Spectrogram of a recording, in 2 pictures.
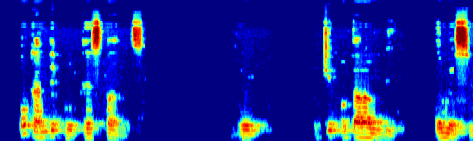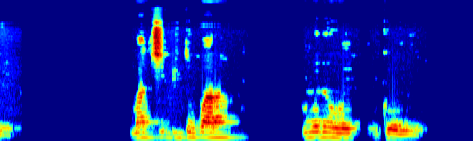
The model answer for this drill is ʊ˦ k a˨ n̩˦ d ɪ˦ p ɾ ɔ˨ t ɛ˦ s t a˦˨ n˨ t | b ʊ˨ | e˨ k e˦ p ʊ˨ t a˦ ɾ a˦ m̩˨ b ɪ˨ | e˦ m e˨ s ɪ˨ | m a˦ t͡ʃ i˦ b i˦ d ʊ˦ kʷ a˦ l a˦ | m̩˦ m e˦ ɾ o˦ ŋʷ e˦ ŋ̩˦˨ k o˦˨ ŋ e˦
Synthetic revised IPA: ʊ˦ k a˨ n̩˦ d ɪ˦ p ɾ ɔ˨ t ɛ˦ s t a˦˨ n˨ t | b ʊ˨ | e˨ k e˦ p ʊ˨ t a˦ ɾ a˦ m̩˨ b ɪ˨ | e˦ m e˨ s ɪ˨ | m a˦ t͡ʃ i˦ b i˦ d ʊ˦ kʷ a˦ ɾ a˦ | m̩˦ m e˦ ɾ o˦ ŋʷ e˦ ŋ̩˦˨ k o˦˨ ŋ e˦

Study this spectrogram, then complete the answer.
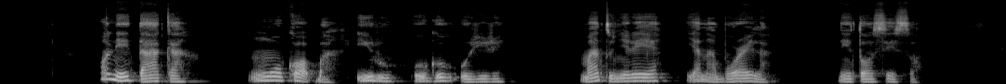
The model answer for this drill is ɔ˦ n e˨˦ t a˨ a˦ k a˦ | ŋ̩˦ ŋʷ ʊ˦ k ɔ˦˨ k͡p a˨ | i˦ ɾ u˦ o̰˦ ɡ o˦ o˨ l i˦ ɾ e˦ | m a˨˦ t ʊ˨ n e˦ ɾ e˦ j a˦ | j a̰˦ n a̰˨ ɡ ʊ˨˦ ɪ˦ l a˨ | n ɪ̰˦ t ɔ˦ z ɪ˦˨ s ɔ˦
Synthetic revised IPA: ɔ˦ n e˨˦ t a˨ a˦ k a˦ | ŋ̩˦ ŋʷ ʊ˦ k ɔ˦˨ k͡p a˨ | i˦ ɾ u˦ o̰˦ ɡ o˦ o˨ ɾ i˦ ɾ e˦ | m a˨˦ t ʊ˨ ɲ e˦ ɾ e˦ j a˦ | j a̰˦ n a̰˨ b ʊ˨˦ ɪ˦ l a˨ | n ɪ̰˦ t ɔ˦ s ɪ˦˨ s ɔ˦

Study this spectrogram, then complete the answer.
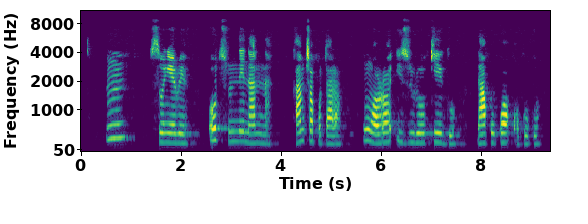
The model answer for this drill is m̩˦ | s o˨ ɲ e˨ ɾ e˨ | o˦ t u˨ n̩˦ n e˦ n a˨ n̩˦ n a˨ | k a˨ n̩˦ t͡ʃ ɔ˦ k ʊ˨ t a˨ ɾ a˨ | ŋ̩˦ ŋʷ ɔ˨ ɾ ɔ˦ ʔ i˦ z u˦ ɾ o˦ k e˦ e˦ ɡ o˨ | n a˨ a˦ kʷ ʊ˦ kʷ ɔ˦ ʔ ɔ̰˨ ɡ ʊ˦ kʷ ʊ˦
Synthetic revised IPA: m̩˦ | s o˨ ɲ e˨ ɾ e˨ | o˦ t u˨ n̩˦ n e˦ n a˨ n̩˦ n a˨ | k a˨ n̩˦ t͡ʃ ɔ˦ p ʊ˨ t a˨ ɾ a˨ | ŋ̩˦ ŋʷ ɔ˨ ɾ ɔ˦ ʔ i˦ z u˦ ɾ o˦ k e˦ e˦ ɡ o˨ | n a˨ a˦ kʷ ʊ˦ kʷ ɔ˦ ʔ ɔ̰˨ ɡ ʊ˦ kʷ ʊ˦

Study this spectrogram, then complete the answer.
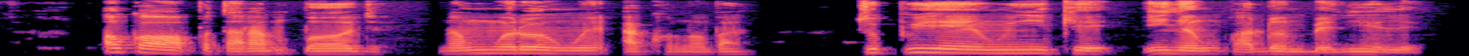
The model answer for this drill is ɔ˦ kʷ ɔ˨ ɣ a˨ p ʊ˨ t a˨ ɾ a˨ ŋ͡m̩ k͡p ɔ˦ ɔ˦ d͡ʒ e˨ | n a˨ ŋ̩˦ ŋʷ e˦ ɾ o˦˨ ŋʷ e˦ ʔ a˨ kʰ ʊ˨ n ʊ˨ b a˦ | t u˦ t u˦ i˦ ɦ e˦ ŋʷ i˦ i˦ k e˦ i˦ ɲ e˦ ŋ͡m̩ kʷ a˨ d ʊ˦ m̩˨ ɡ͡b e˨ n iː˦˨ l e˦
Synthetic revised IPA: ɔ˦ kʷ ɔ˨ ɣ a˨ p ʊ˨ t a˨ ɾ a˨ ŋ͡m̩ k͡p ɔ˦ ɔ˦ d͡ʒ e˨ | n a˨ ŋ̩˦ ŋʷ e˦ ɾ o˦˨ ŋʷ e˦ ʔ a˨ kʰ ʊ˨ n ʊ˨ b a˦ | t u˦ p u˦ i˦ ɦ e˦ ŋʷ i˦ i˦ k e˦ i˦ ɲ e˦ ŋ͡m̩ kʷ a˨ d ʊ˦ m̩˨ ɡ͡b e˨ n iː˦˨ l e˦

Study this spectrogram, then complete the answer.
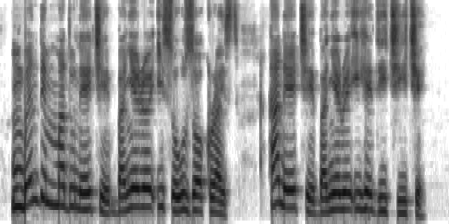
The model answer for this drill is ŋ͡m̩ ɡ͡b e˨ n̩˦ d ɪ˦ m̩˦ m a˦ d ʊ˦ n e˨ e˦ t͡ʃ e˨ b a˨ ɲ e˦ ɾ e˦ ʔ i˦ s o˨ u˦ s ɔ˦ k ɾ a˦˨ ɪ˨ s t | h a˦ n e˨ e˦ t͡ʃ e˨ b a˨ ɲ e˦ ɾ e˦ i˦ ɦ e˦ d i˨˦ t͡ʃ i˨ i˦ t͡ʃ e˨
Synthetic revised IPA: ŋ͡m̩ ɡ͡b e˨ n̩˦ d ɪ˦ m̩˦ m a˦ d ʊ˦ n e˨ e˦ t͡ʃ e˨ b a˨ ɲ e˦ ɾ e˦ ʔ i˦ s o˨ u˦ z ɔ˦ k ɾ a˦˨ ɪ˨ s t | h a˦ n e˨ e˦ t͡ʃ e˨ b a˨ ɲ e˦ ɾ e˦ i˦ ɦ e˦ d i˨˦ t͡ʃ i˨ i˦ t͡ʃ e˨

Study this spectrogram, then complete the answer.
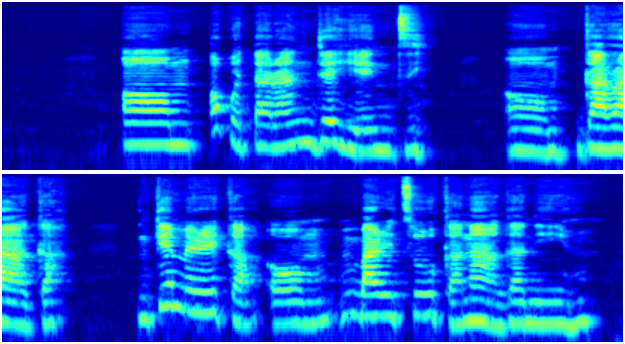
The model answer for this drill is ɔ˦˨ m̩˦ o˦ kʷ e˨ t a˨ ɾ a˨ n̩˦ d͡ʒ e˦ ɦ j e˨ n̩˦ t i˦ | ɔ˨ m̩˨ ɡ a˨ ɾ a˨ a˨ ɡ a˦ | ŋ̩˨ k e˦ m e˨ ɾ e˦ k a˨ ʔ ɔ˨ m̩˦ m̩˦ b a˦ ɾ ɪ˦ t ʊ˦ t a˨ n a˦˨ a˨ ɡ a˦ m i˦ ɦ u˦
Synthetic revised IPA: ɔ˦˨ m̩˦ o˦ kʷ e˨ t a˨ ɾ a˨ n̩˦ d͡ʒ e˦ ɦ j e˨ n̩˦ d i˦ | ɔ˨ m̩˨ ɡ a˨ ɾ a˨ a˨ ɡ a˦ | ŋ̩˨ k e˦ m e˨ ɾ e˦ k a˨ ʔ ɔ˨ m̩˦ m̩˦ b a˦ ɾ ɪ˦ t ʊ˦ k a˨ n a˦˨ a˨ ɡ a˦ n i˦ ɦ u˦

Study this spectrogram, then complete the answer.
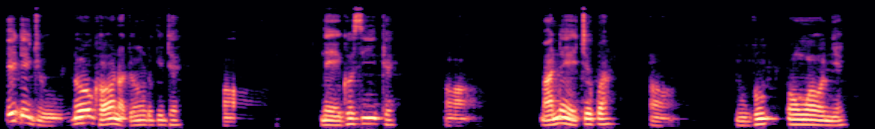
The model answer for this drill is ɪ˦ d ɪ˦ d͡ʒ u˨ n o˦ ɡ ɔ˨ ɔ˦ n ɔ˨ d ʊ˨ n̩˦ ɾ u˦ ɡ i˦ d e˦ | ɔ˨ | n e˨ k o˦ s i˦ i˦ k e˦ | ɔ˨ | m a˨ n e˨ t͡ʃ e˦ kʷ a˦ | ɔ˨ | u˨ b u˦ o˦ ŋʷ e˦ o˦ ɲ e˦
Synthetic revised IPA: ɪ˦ d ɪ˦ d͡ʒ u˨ n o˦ ɡ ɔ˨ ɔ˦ n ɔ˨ d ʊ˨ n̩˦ ɾ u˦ ɡ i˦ d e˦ | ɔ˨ | n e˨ ɡ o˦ s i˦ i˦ k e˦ | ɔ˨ | m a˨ n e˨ t͡ʃ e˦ kʷ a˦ | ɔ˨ | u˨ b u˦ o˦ ŋʷ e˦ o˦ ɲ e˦

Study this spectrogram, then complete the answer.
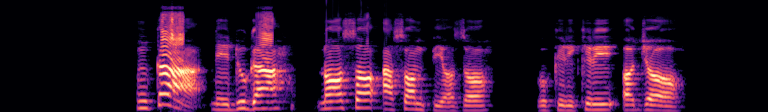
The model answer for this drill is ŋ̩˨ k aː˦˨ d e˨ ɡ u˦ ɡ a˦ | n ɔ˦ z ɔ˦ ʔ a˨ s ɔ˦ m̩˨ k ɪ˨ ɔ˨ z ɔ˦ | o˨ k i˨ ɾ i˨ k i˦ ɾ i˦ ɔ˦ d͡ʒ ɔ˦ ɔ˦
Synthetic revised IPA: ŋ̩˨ k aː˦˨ n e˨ d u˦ ɡ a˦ | n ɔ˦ s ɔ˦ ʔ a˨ s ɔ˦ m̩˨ p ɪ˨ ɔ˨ z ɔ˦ | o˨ k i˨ ɾ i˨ k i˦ ɾ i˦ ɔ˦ d͡ʒ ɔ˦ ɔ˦

